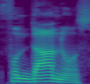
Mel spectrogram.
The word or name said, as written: Fundanus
